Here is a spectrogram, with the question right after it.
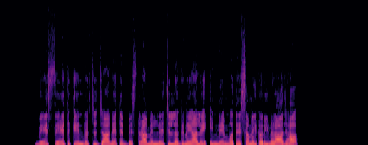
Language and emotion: Dogri, angry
